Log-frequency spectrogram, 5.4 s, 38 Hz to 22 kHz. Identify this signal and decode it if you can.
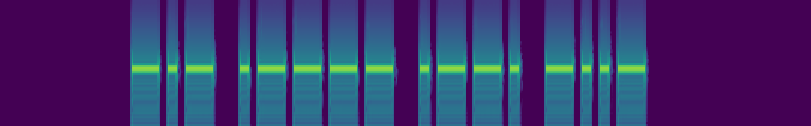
Morse code, heard as a keyed tone, about 19 wpm, 700 Hz. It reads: K1PX
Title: Easy Call Signs Repeated 3x - 20wpm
